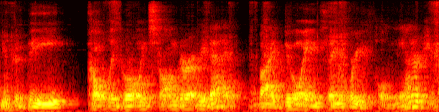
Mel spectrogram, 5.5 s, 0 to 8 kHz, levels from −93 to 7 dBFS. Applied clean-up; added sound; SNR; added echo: neural separator model SepFormer DNS4.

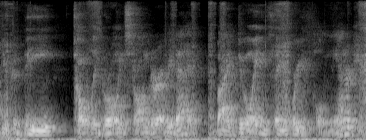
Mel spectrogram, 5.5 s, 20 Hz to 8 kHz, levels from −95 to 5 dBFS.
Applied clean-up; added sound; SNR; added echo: none; Writing; 9 dB; reverberation time 0.6 s.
